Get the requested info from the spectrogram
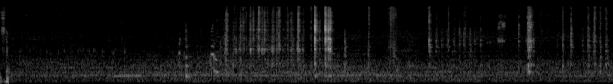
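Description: Light handling noises on a lawnmower: a quiet stretch, then a run of small clicks and taps as parts are handled, the loudest a little after three seconds in.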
